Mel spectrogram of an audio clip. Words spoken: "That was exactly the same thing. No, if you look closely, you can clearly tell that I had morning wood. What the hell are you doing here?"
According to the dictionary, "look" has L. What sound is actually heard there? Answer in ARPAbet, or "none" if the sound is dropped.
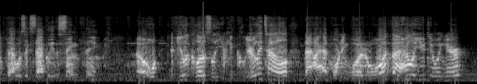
W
